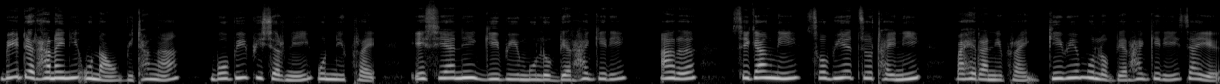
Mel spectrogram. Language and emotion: Bodo, neutral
